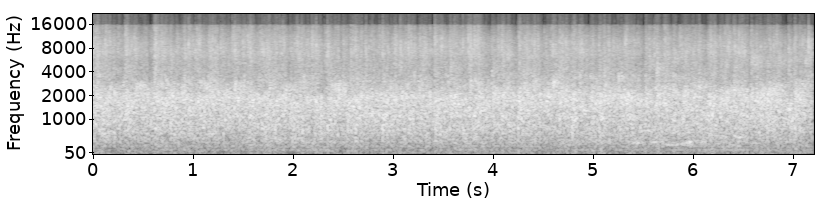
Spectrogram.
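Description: Small seated audience applauding, a steady clatter of many hands clapping.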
